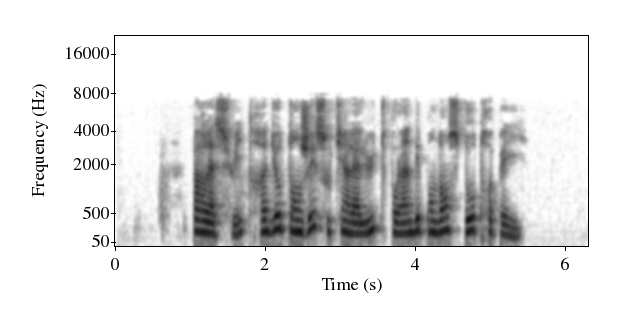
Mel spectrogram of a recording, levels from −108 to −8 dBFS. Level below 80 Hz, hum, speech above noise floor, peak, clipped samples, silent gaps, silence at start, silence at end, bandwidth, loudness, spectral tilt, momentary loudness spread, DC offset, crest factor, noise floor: -62 dBFS; none; 64 dB; -4 dBFS; under 0.1%; none; 1.05 s; 0.95 s; 7.8 kHz; -22 LUFS; -5.5 dB/octave; 8 LU; under 0.1%; 18 dB; -86 dBFS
